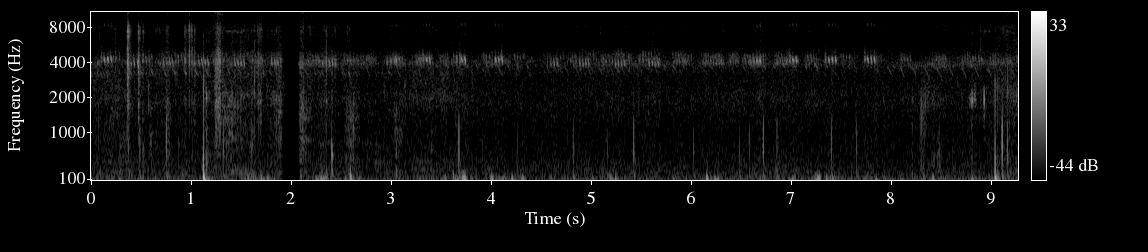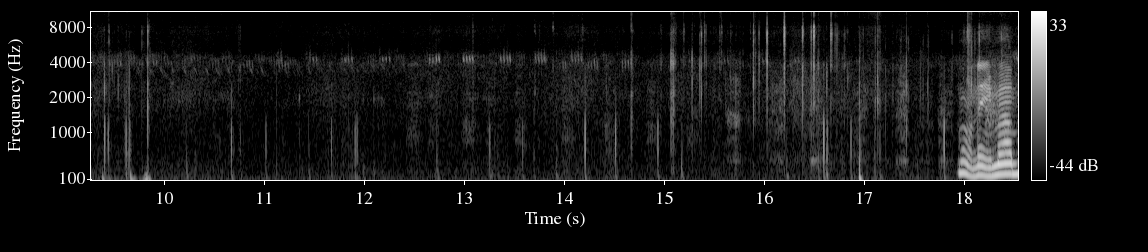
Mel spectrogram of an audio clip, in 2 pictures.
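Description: Dogs' paws patter and scuff on a gravel road.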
